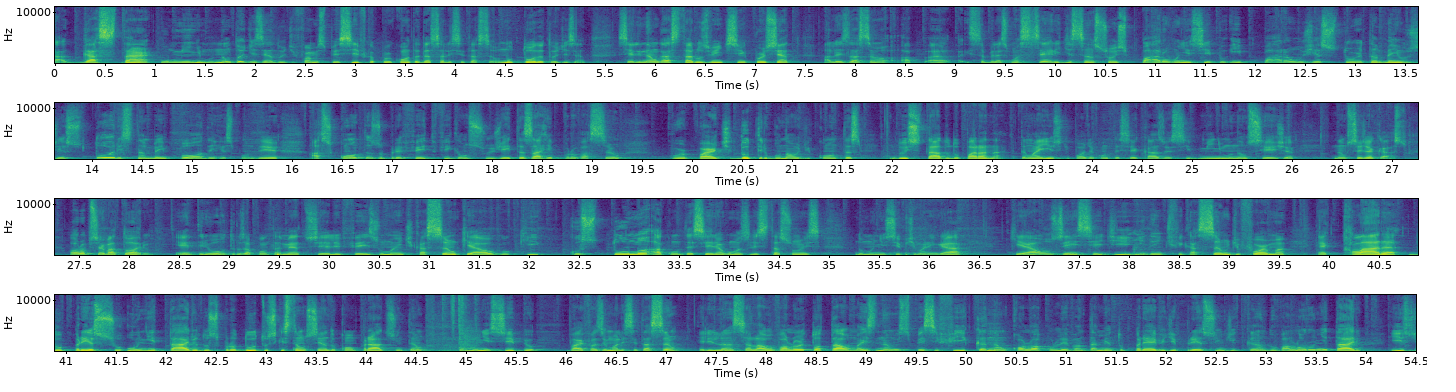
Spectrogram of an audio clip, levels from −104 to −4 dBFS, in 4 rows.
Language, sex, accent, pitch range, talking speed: Portuguese, male, Brazilian, 110-150 Hz, 160 wpm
